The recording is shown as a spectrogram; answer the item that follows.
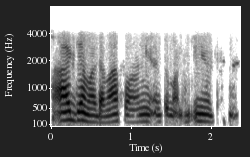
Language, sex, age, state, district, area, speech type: Odia, female, 45-60, Odisha, Balasore, rural, conversation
